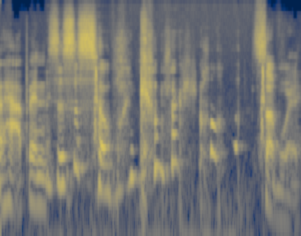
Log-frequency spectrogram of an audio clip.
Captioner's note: chuckling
